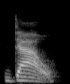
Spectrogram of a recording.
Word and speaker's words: Dao: is that correct yes Dao is pronounced like Dao similar to now it's a key Concept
